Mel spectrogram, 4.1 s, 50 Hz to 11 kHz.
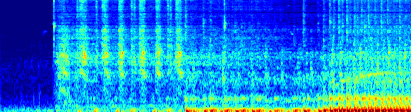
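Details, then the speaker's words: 2007 Honda Shadow V-twin after a new clutch: quiet, then it catches and chuffs unevenly, building to a lumpy, irregular idle. It knocked earlier and seized briefly during an oil check while running. Runs rough; cause unknown. "Not sound very good still. I think my bike may be fucked, guys. I have no idea why."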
